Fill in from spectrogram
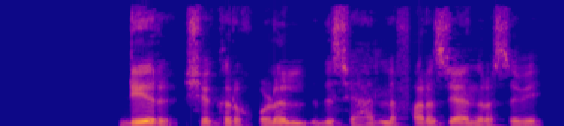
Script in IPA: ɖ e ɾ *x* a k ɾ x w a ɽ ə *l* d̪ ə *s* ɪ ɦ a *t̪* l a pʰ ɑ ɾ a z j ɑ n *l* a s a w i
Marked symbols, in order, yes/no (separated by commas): no, yes, yes, yes, no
